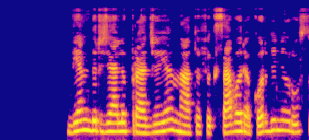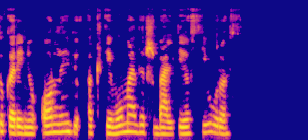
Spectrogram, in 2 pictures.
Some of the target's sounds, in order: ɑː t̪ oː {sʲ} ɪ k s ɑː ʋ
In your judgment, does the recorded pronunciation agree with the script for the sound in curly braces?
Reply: no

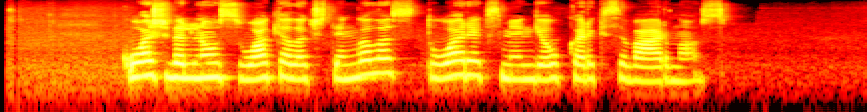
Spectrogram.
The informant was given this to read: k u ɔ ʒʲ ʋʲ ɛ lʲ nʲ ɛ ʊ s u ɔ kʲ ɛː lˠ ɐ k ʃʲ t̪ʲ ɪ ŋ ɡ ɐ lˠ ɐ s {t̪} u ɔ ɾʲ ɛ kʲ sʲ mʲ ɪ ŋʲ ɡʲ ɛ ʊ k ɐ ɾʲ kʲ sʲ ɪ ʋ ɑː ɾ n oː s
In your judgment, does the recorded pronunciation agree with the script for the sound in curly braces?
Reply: yes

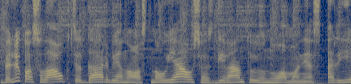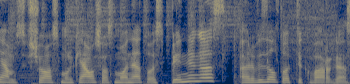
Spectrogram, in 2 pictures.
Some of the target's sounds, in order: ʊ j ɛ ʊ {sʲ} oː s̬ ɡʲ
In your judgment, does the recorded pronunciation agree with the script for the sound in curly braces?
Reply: yes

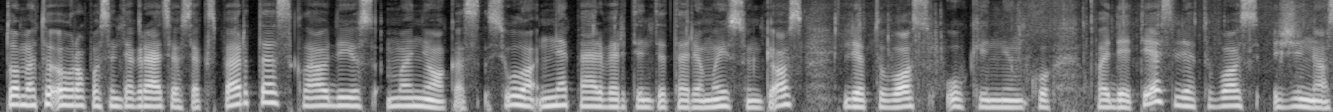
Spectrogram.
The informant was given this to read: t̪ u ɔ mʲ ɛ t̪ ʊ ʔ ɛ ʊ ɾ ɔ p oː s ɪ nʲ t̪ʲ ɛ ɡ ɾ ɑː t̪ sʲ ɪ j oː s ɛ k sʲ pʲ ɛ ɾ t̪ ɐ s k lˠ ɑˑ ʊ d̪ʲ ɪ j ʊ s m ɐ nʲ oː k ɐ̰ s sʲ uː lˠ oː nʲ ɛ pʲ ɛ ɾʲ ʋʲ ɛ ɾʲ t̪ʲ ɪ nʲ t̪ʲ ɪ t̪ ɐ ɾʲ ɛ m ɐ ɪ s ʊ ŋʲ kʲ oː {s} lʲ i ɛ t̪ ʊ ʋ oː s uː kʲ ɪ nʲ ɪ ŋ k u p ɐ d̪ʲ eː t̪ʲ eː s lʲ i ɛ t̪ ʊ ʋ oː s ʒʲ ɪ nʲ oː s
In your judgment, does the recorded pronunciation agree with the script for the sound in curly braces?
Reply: yes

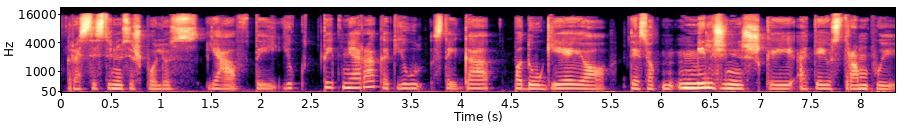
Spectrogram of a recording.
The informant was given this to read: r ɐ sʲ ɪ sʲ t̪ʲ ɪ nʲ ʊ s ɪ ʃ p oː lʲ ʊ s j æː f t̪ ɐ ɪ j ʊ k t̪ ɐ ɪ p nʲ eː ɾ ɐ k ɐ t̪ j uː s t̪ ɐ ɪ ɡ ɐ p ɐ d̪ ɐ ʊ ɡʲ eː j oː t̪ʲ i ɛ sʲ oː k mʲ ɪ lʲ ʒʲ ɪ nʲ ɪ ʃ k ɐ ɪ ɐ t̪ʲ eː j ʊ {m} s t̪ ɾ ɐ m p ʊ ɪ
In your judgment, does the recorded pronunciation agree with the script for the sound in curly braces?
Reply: no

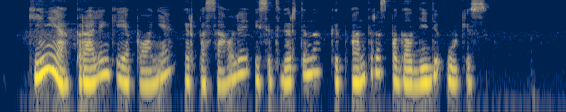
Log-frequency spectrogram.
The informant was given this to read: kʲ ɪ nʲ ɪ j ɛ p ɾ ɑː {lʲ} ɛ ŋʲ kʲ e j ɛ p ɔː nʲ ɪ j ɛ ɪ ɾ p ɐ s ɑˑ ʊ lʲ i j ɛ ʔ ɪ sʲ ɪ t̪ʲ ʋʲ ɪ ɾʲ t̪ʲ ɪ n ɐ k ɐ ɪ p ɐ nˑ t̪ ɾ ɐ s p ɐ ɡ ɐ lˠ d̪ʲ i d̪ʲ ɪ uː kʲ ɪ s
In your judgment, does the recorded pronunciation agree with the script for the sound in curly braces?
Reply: yes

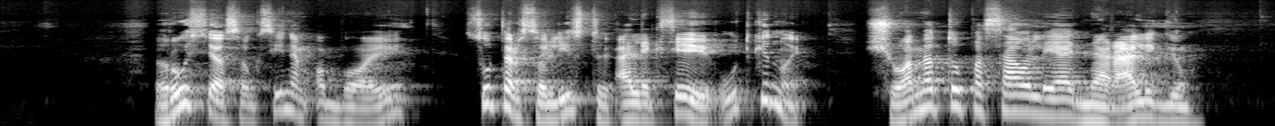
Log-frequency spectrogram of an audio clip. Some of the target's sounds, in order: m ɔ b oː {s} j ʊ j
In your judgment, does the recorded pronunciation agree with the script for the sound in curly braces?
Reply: no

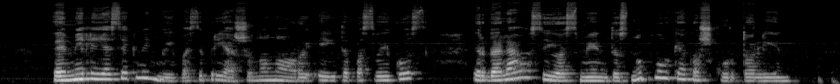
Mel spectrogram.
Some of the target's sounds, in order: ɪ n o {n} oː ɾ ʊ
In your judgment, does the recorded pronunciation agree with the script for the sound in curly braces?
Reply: yes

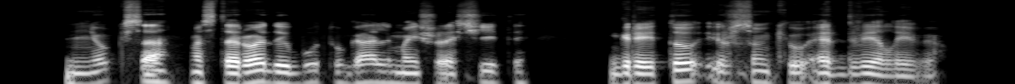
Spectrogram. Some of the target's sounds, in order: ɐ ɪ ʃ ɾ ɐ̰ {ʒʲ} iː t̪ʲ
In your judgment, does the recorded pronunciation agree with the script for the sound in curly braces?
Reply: no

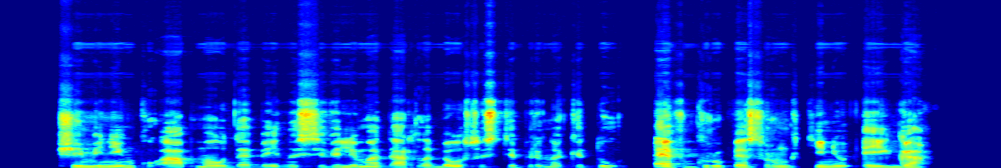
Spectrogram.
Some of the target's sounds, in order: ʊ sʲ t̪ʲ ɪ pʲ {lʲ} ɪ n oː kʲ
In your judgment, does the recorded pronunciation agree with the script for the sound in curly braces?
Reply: no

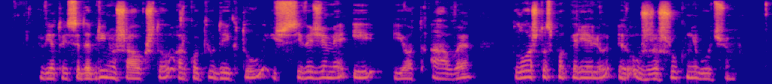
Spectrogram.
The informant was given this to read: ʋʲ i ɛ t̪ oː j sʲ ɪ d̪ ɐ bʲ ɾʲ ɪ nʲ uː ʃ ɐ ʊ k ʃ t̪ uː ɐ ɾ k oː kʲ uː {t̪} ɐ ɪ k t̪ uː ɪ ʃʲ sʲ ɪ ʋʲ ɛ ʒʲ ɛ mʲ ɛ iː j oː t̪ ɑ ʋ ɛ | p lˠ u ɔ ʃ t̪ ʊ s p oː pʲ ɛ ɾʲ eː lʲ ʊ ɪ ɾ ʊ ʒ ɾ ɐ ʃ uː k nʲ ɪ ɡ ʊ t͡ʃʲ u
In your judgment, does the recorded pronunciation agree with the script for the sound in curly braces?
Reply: no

